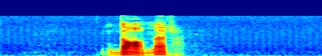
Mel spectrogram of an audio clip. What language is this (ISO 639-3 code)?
swe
